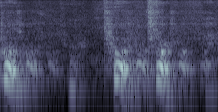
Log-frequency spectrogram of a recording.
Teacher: دو ہونٹ مل کے پھو نکلتا ہے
